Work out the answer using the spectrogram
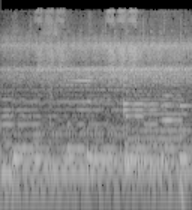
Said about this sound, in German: Welches Tier suchen wir? Ich sag es dir. Es ist die Heuschrecke.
